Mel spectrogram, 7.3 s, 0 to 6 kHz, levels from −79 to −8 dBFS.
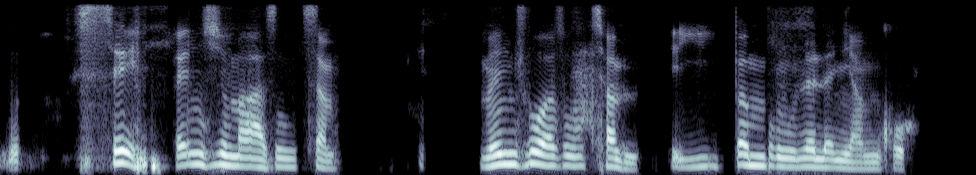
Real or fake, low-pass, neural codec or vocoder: fake; 5.4 kHz; codec, 16 kHz, 0.8 kbps, ZipCodec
